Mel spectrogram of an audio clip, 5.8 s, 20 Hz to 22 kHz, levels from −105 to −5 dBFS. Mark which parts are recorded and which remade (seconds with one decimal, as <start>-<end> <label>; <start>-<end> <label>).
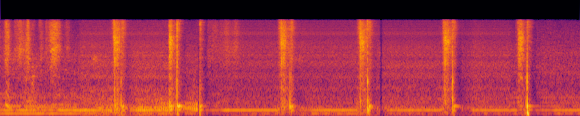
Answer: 0.0-0.8 recorded; 0.8-1.7 remade; 1.7-2.2 recorded; 2.2-5.1 remade; 5.1-5.8 recorded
